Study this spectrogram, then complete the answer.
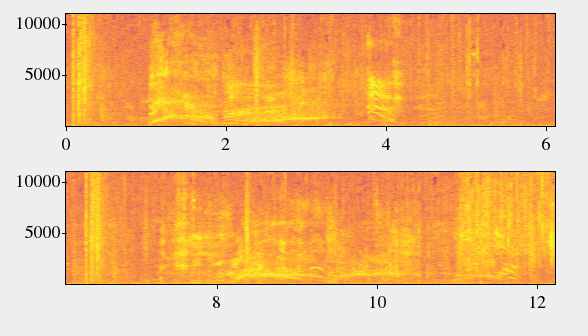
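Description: Monsters shriek and growl close by.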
